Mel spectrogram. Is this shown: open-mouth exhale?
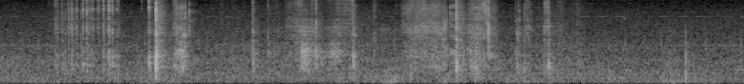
no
